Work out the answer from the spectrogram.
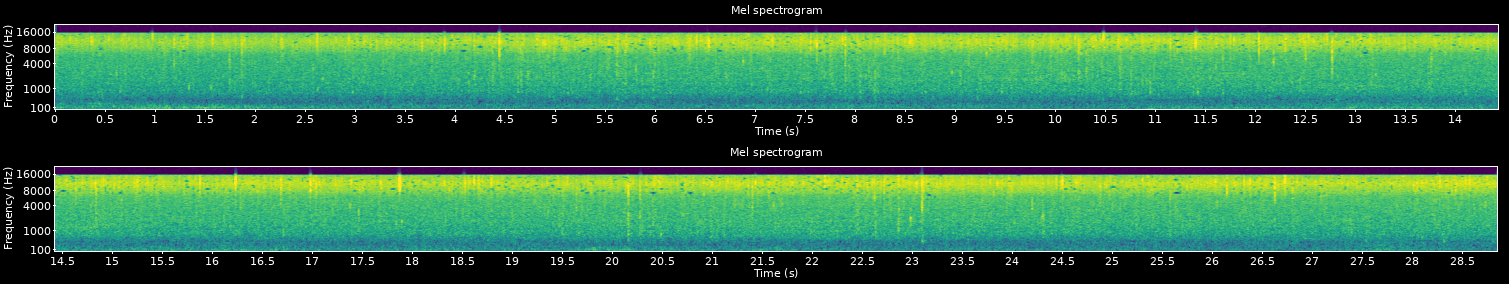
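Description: Steady heavy rain beating on window glass, an even wash with occasional sharper drop taps. A low rumble underneath is louder in the first couple of seconds and then settles.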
